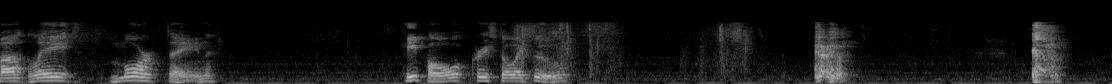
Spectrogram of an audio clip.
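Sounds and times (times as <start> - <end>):
speech: 0.0 - 2.3, 4.0 - 5.8
person coughing harshly after inhaling propane into the lungs: 8.1 - 8.6, 10.3 - 10.8
soft throat-clearing rasp: 8.2 - 8.6.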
